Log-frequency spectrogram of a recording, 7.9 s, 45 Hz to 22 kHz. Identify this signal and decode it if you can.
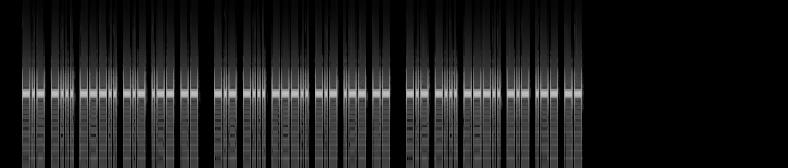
Morse code, heard as a keyed tone, about 48 wpm, 700 Hz. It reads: KB8KWM KB8KWM KB8KWM
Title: USA Call Signs Repeated 3x 50wpm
